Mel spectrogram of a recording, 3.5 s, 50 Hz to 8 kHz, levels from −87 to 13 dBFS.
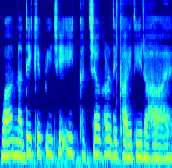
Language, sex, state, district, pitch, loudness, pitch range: Hindi, female, Uttar Pradesh, Budaun, 205 Hz, -32 LUFS, 190-230 Hz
